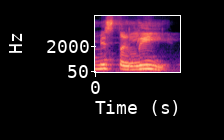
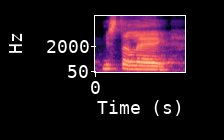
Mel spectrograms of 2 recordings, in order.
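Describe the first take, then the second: First: The surname is said with the vowel 'lee'. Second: The surname is said with the vowel 'lay'. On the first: "majority of people call him Mister Lee" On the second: "Mister Lei is the correct pronunciation of his last name"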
